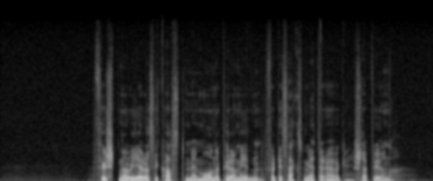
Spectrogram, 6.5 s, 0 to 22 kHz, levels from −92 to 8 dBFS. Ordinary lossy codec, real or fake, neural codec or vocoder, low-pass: none; real; none; 19.8 kHz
